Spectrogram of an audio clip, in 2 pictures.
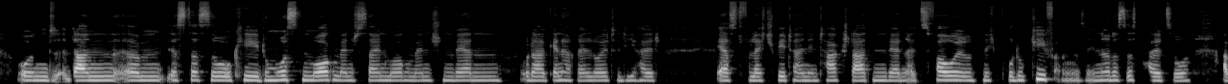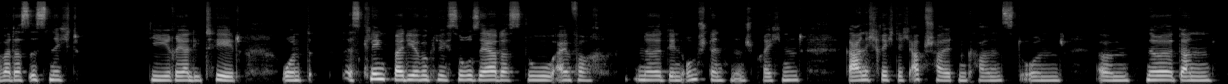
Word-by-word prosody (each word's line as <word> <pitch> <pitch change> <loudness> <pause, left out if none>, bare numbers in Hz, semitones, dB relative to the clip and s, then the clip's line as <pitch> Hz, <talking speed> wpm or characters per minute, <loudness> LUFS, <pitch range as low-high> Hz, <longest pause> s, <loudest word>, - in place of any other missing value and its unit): Und 185 +1 +1
dann, 190 0 +6
ähm, 190 0 +1
ist 195 -1 -3
das 195 -1 0
so, 190 -1 +1
okay, 190 0 +1
du 190 - -2
musst 205 +2 +2
'n 200 - +1
Morgenmensch 190 -1 +3
sein. 185 0 -3
Morgenmenschen 185 +1 -5
werden 185 0 -3 0.2
oder 185 -1 -2
generell 185 -1 -4
Leute, 185 0 -4
die 185 +1 -6
halt 180 -1 -4 0.5
erst 185 0 0
vielleicht 180 -1 -3
später 190 0 -3
in 180 - -2
den 180 0 -4
Tag 185 0 -3
starten, 185 +1 -1
werden 180 -1 -2
als - - -7
faul 195 -1 +4
und 185 -1 -4
nicht 185 -1 -6
produktiv 195 +5 +2
angesehen. 185 0 -8
Ne, 195 +1 0
das 195 -1 -1
ist 200 0 -3
halt 180 -1 -1
so. 170 0 -3 0.3
Aber 195 - +3
das 195 0 +2
ist 215 +1 +2
nicht 205 -2 -2 0.7
die 195 -1 +3
Realität. 190 0 +2 0.4
Und 190 0 +1 0.3
es - - -2
klingt 245 -1 +7
bei 210 -1 +8
dir 210 0 +5
wirklich 205 -1 0
so 210 0 +2
sehr, 205 0 +6
dass 195 -1 -1
du 195 -1 0
einfach, 195 -1 -2 0.3
ne, 200 -2 +1
den 190 -1 -2
Umständen 195 -3 -3
entsprechend 185 +2 -5 0.4
gar 190 - +6
nicht 210 0 -2
richtig 195 -2 -3
abschalten 180 -5 -2
kannst 185 +1 -6
und, 185 +1 -4 0.3
ähm, 185 0 0
ne, 200 -1 +5
dann 190 -1 +1
190 Hz, 165 wpm, -23 LUFS, 185-200 Hz, 0.7 s, bei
